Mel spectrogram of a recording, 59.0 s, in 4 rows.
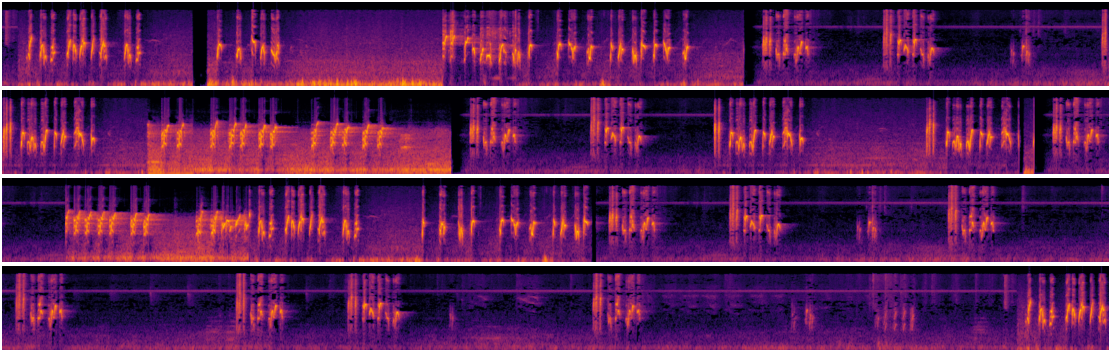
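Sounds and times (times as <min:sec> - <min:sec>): bird song rapid chattering: 0:05.9 - 0:10.9, 0:14.6 - 0:21.7, 0:30.4 - 0:34.5, 0:51.2 - 0:56.6, 0:57.6 - 0:59.0.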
